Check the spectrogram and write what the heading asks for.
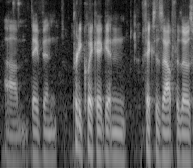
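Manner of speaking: ordinary talk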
